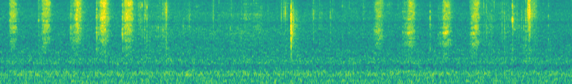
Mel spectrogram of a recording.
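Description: Paintbrush bristles stroking paint onto a wooden letter: a series of faint, short, irregular brush strokes, more frequent near the start and again toward the end.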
